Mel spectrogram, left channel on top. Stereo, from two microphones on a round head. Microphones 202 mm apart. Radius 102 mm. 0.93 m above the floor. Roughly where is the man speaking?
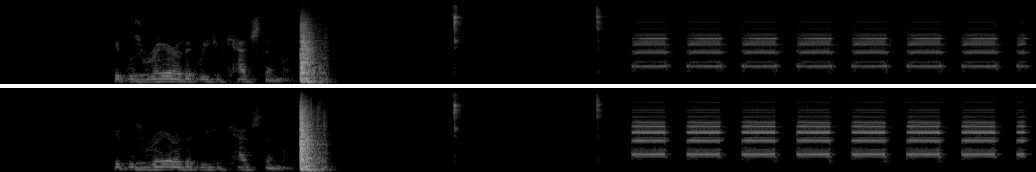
Left.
